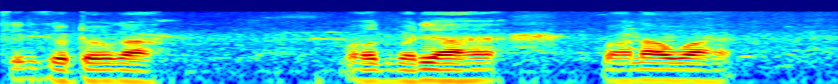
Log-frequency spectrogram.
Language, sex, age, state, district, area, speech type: Urdu, male, 45-60, Bihar, Darbhanga, rural, spontaneous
